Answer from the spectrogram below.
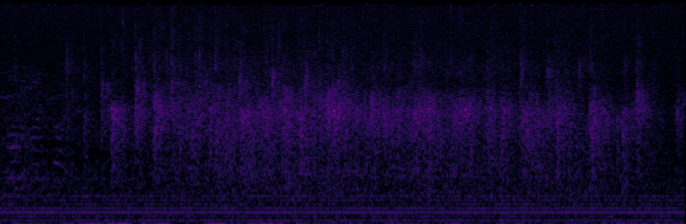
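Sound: hands clapping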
